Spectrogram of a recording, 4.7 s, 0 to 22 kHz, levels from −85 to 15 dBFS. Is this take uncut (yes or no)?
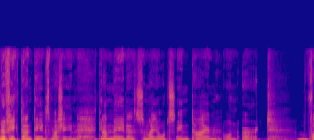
no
